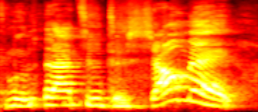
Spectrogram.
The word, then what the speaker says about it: Mulatu Teshome: Mulatu Teshome. – Yes, Mulatu Teshome.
